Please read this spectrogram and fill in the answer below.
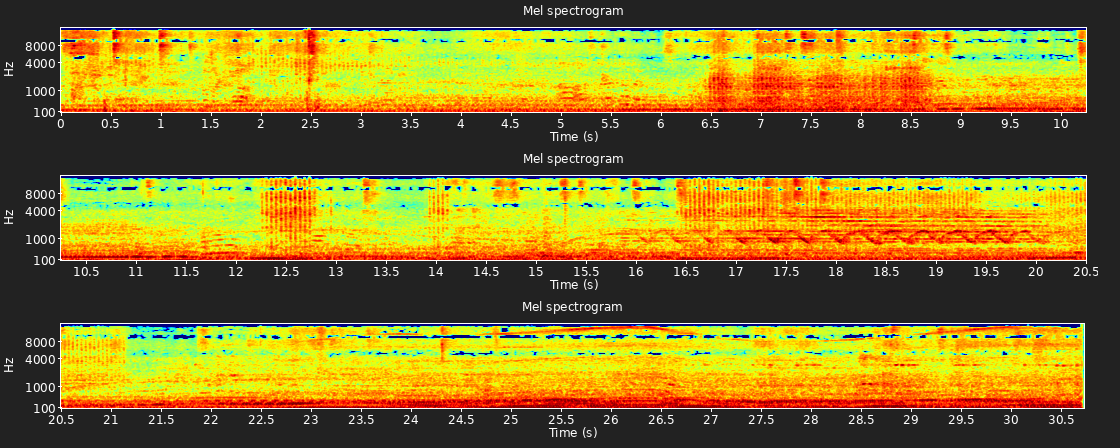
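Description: Busy street soundscape: steady vehicle rumble from traffic, indistinct voices, and an emergency siren sounding, with a pulsing siren-like tone a little past the middle.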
